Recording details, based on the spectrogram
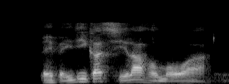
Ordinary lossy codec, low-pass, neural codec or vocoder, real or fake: AAC, 32 kbps; 7.2 kHz; codec, 16 kHz, 0.9 kbps, LongCat-Audio-Codec; fake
